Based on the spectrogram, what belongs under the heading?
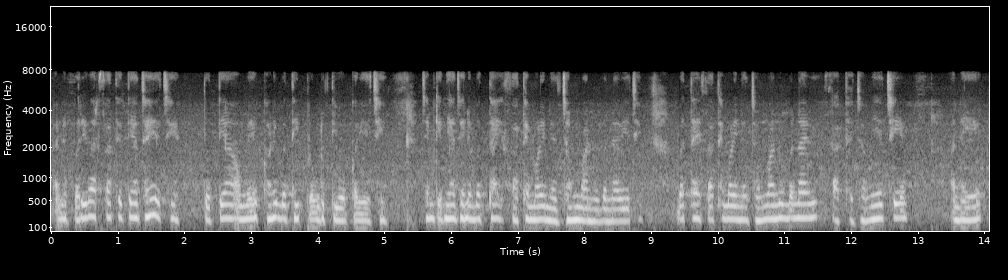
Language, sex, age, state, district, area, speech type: Gujarati, female, 18-30, Gujarat, Rajkot, rural, spontaneous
